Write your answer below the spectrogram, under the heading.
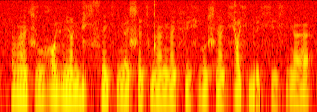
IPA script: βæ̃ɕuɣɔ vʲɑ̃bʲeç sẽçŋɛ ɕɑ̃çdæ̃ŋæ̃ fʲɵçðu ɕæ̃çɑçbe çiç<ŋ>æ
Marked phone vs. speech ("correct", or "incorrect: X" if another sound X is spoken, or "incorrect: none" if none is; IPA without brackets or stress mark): correct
